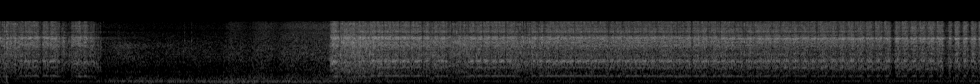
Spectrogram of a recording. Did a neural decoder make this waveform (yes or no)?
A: no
